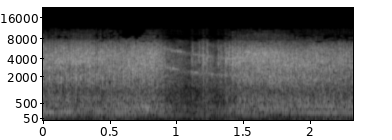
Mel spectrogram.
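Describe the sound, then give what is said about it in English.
A Rolls-Royce racing aircraft engine of 3,000 horsepower roars, spinning its propeller at 14,000 RPM: a loud, harsh, steady roar that dips briefly midway, then returns full. “This Rolls-Royce fire breather delivers 3,000 horsepower with a propeller speed of 14,000 RPM. It's virtually trying to tear itself apart.”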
